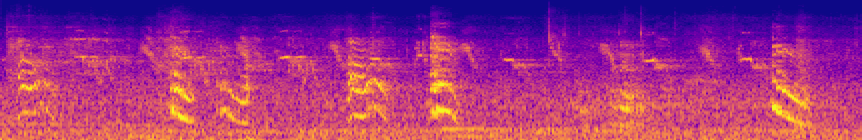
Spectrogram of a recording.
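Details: Alexandrine parakeets, known locally as mountain or pahadi parrots, watched from a window in Mumbai, India: loud harsh screeching calls that sweep downward, given in bursts about once a second, with faint chirps of other birds behind.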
